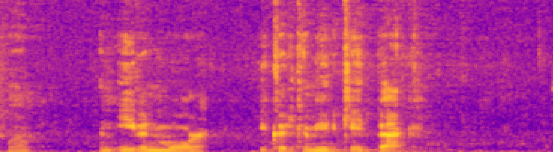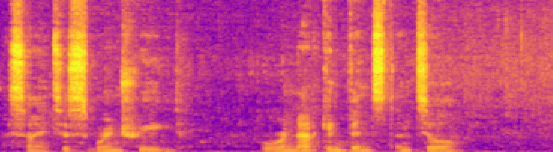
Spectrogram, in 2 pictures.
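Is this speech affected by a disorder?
No.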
